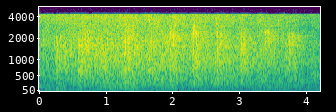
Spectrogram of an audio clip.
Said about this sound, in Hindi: Yes, very good. अपने लिए जोर से तालियां बजाओ।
